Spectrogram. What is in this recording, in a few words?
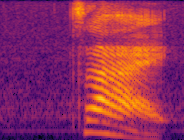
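"zai4", Chinese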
